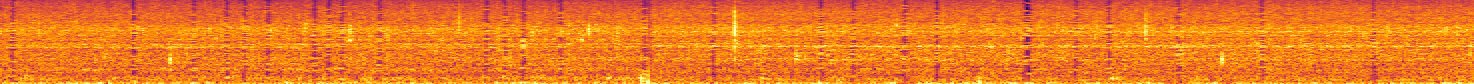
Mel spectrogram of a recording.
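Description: Sliced onions frying in olive oil in a pan: a steady sizzle with scattered small pops, as the onions begin to sauté.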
